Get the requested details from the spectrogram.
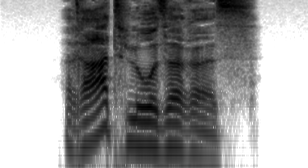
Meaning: strong/mixed nominative/accusative neuter singular comparative degree of ratlos
- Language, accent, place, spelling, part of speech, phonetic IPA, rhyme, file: German, Germany, Berlin, ratloseres, adjective, [ˈʁaːtloːzəʁəs], -aːtloːzəʁəs, De-ratloseres.ogg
